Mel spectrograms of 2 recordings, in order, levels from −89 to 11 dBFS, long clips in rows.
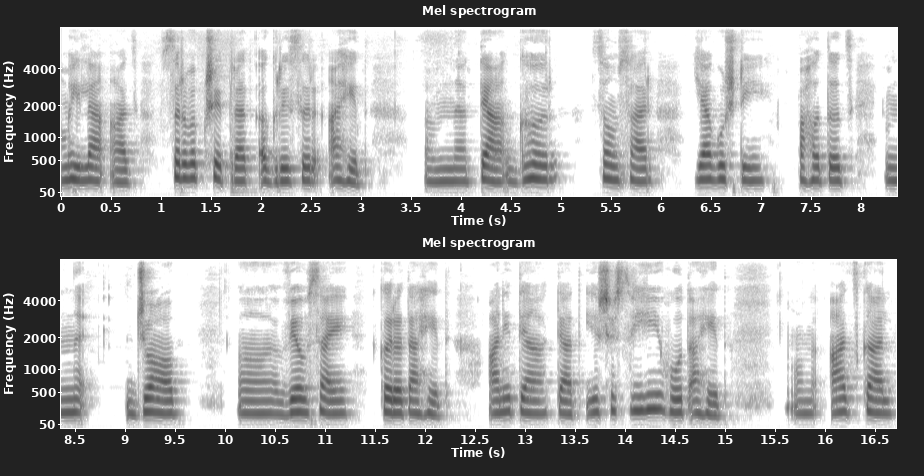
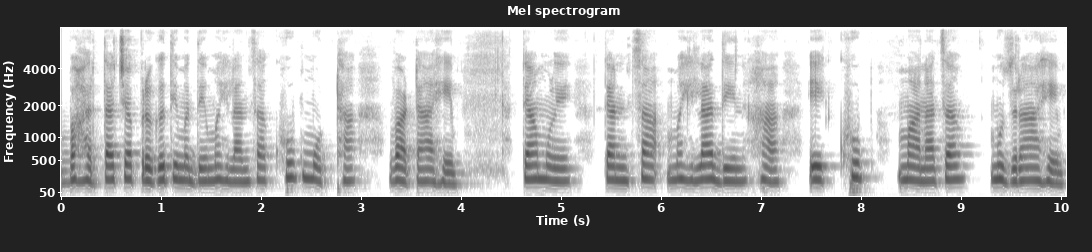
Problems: none marked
